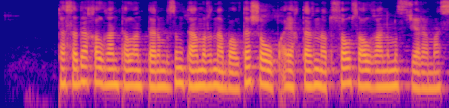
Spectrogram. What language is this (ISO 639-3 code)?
kaz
